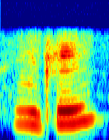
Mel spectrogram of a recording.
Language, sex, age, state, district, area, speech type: Hindi, female, 45-60, Uttar Pradesh, Jaunpur, rural, conversation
